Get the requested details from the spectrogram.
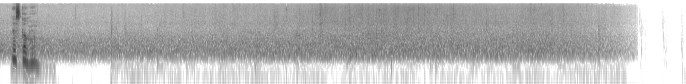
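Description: Water trickles in a small stream.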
